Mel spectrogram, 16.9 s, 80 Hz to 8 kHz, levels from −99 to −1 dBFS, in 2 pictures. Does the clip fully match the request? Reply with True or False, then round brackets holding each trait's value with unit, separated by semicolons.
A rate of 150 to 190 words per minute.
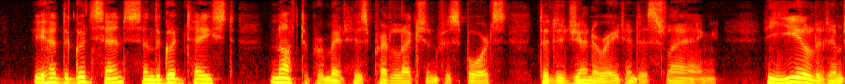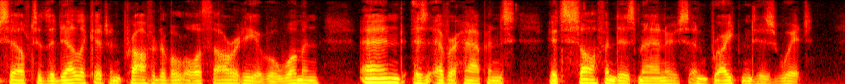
True (155 wpm)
